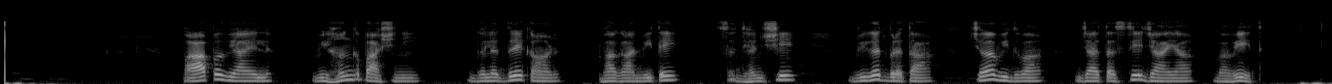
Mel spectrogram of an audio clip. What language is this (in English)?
Sanskrit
